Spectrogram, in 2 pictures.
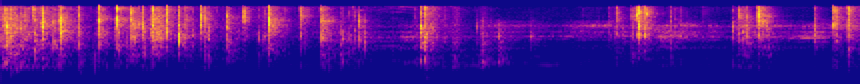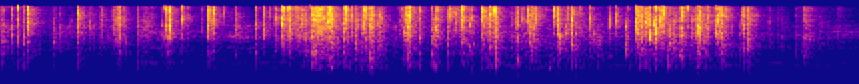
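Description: Plastic and foil wrappers crinkling in the hands as a small sealed blind-bag packet is torn open and the clear plastic bag inside is handled, in dense runs of crackle with short pauses, loudest near the end. Background music plays underneath.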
